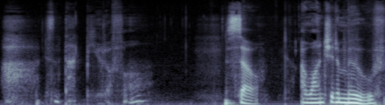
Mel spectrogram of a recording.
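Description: A man with a fairly high pitch and a dark, mellow tone speaks very slowly, somewhat breathy, with ordinary pitch variation. Long, frequent pauses and big swings in loudness mark his delivery. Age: 50s. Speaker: mindfulness podcast host. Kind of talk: casual monologue. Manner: gentle.

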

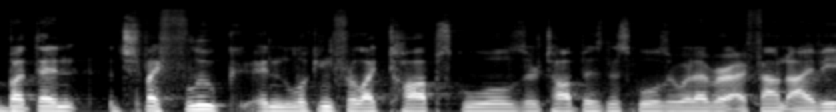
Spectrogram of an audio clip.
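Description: An unremarkable speaking voice at a moderate pace, with fairly even intonation, in a very clean recording with a silent background. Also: man. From Egypt, raised in Canada (Ontario). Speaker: cannabis and real estate entrepreneur. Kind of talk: casual conversational interview. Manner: casual, filler-heavy, informal.

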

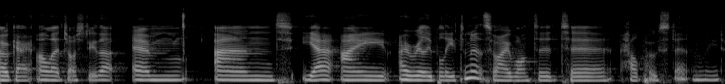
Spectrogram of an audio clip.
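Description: A woman speaks with a Northern Irish accent at medium pitch. Her intonation is fairly even and her pace moderate. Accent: Northern Irish (Tyrone). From Dungannon, Northern Ireland. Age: 30s. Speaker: church course leader. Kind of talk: testimony.

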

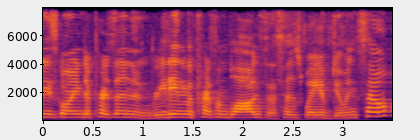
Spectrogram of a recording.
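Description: A woman's normal speaking voice at a medium pitch, with an American accent and ordinary pitch variation, on a very clean recording with a silent background. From United States. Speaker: podcast co-host. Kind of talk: casual podcast discussion of a TV show.

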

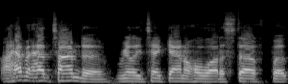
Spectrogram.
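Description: Bright and sharp in tone, a man's fairly high voice moves at a fairly quick pace. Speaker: guest, filmmaker nephew, home haunt builder. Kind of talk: casual chat.

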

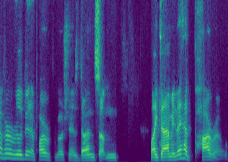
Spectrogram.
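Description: With a Kentucky accent, a man speaks in a dry, close sound with no echo over a quiet background. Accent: Kentucky Southern US. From Kentucky, US South. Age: 20s. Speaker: professional wrestler. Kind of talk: casual interview.

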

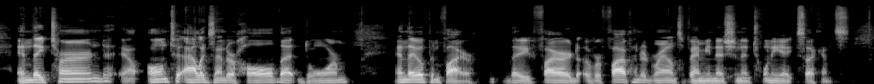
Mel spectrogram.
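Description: With ordinary pitch variation, a man speaks fairly quickly at a fairly low pitch in a dry, close sound with no echo. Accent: Mississippi. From Mississippi. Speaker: history professor. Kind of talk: interview.

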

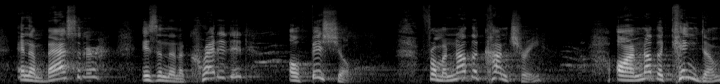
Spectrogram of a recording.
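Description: The delivery is animated in tone at a moderate pace. Noticeable background noise runs underneath. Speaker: preacher. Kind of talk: sermon. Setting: church with live congregation. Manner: animated, call-and-response.

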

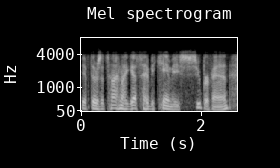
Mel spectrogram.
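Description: A man's unremarkable speaking voice with an American accent and ordinary pitch variation. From Philadelphia, US. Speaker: music blogger. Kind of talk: interview. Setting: phone call.

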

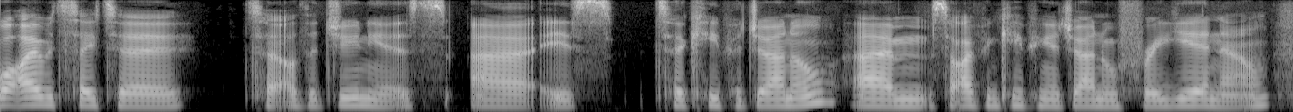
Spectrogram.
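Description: Recorded with a dry, close sound, no echo and a very clean, silent background, a woman talks in a monotone, flat intonation at a fairly low pitch. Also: moderate pace. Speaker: advertising creative. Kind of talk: casual interview.

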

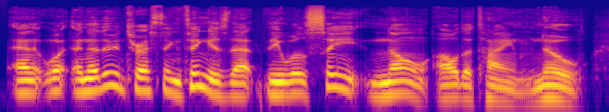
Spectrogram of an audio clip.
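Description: A man with a dark, mellow tone and a strong Quebec accent, very wide pitch swings, a moderate pace and a quiet background. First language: French. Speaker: author. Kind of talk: interview. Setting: radio studio.

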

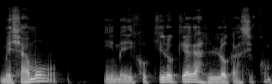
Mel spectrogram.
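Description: On a very clean recording with a silent background, a man speaks with lively intonation in a very deep, dark and mellow voice. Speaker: film location manager. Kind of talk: interview.

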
